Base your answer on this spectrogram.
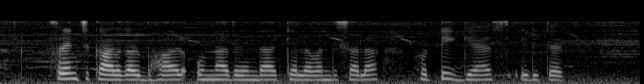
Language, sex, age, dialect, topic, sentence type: Kannada, female, 18-24, Northeastern, agriculture, statement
